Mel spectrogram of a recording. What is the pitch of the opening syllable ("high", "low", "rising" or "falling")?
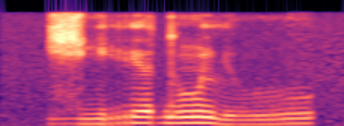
low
